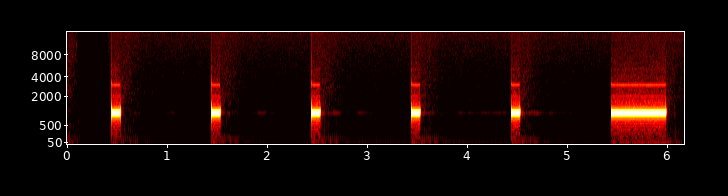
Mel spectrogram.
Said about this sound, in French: Ce qu'on entend là, Fanny Gribinski, ça s'appelle le Greenwich euh, Pips, et on l'entend pour la première fois sur les ondes de la BBC en 1924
